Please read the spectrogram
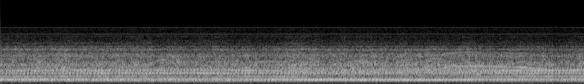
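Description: Demolition derby car engine running with a steady drone, recorded on low-quality VHS audio.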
